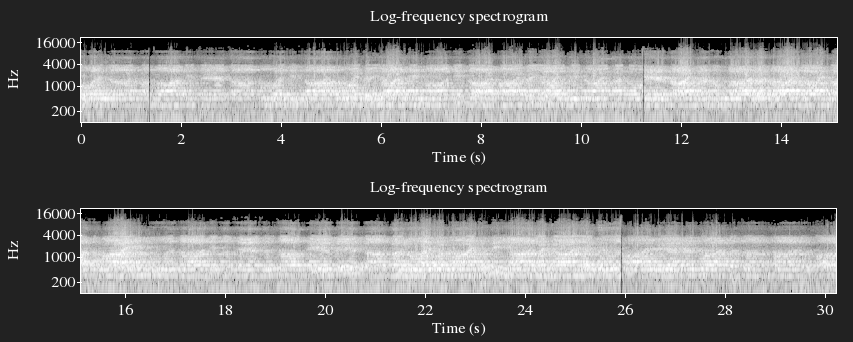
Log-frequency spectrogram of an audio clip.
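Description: Thai Buddhist monks chanting together in a steady, continuous low drone of many voices.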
